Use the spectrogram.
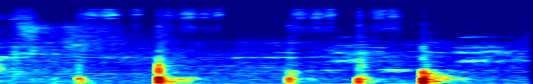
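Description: Handwriting with a pen on paper, a run of short scratchy strokes with a few sharper taps between pauses, close and fairly quiet.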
